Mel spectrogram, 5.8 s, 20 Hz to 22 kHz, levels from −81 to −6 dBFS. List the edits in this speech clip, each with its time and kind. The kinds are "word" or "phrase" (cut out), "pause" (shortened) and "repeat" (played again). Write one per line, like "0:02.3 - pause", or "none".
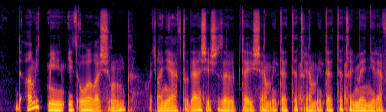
0:02.4 - word
0:04.6 - repeat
